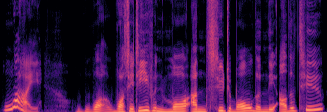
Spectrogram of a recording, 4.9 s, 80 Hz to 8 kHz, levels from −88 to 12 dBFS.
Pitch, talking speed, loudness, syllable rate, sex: 170 Hz, 120 wpm, -16 LUFS, 3.6 syllables/s, male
